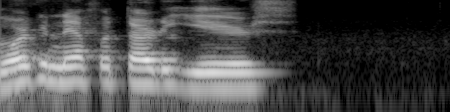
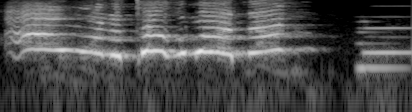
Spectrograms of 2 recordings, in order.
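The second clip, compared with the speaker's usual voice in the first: high, wailing mock-crying imitation; mock whiny voice. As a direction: whimper it like a sulking man, hammed up. Mocking the worker's interview.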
